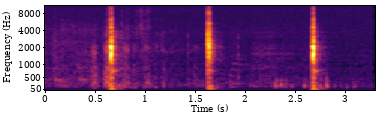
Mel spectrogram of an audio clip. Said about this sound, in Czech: V potemnělém pokoji ho nerušilo vůbec nic, jenom tikání hodin.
